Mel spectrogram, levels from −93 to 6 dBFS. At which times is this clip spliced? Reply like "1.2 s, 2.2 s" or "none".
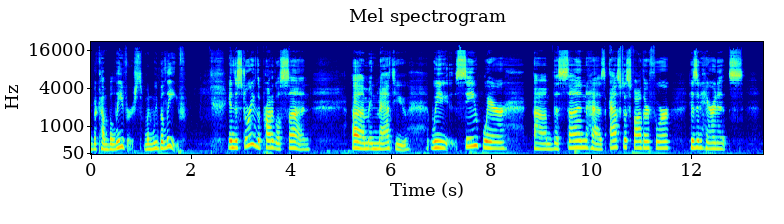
none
